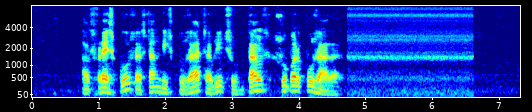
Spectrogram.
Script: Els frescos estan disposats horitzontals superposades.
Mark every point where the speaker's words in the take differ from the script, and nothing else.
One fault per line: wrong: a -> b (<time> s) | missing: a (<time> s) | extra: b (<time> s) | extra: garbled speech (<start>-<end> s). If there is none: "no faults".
no faults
